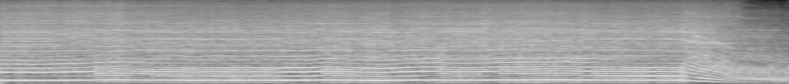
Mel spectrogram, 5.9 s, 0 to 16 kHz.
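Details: Stihl MS660 chainsaw after clutch repair, cutting an ash log, chain fairly sharp: strong, steady high buzz holding pitch while biting into the wood, then winding down cleanly; normal running under load.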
